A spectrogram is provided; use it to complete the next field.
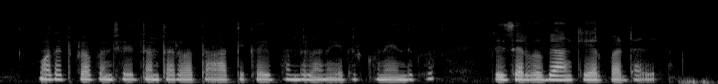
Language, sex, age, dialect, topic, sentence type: Telugu, female, 31-35, Telangana, banking, statement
